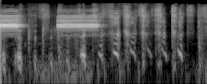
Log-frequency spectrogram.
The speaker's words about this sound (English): The fire alarm just went off. Scared the crap out of me. The fire alarm has gone off here at our studios.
